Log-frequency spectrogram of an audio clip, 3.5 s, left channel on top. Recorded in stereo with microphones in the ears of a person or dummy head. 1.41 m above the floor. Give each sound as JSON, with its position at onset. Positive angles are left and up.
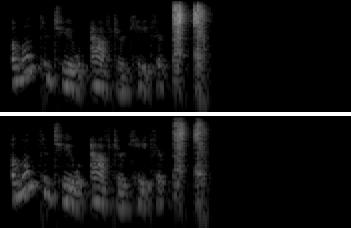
{"t": 0.1, "sound": "a woman speaking", "side_deg": -30, "distance_m": 2.0}
{"t": 1.7, "sound": "tearing paper", "side_deg": 50, "distance_m": 0.7}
